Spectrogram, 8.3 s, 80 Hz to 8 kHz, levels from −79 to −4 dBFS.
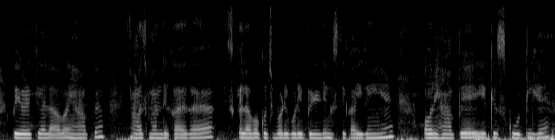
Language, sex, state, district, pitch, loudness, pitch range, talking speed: Hindi, female, Maharashtra, Solapur, 225 Hz, -29 LUFS, 220-230 Hz, 175 wpm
